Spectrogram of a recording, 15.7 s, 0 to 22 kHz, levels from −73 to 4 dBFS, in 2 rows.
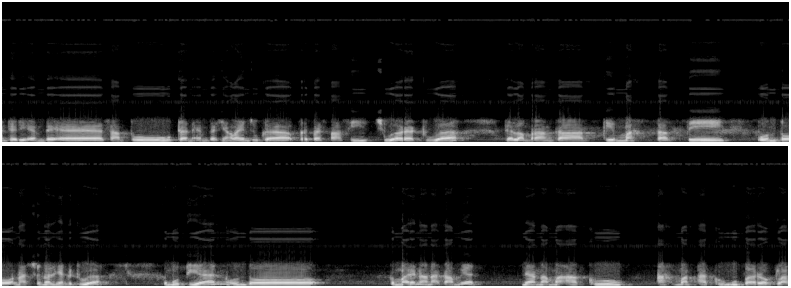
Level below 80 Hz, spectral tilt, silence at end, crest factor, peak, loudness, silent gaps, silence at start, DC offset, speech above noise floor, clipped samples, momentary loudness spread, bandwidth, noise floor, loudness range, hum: -64 dBFS; -4 dB/octave; 0 s; 14 dB; -2 dBFS; -17 LUFS; none; 0 s; under 0.1%; 31 dB; under 0.1%; 9 LU; over 20 kHz; -47 dBFS; 3 LU; 50 Hz at -60 dBFS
